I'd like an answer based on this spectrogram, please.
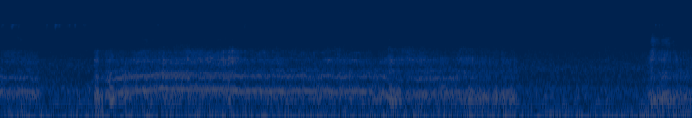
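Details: Cats fighting after play: a long, steady, low moaning growl with wavering harmonics lasting most of the seven seconds, set against constant background hum.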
